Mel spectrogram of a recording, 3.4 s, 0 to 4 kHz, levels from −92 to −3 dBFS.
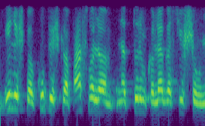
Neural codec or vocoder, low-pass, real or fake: none; 3.6 kHz; real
